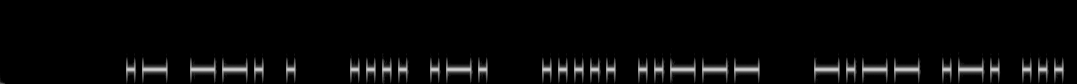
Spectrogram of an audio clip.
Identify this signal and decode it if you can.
Morse code, heard as a keyed tone, about 16 wpm, 700 Hz. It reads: AGE HR 52 YRS
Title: Practice QSO - Exchange 3 - More Info - 15wpm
